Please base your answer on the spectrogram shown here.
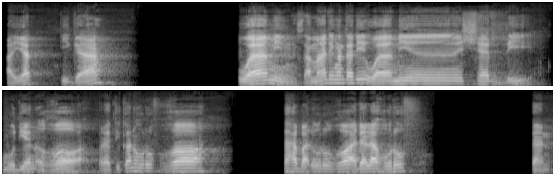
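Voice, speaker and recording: A man teaching Quran recitation, correcting pronunciation and drilling syllables slowly for his students to repeat. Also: mid-range voice. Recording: long hall reverb.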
